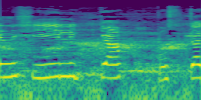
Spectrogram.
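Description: A little girl singing lines of a Malayalam poem in long, steady held notes, with short breaks between phrases.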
